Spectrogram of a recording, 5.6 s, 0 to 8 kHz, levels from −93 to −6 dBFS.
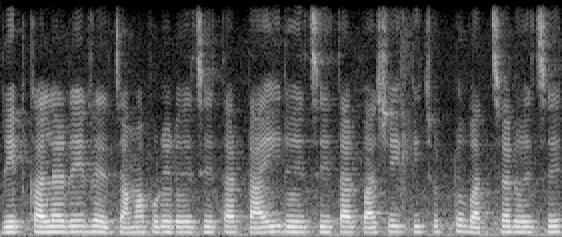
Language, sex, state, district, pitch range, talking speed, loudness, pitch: Bengali, female, Jharkhand, Jamtara, 175-185 Hz, 170 wpm, -18 LUFS, 180 Hz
